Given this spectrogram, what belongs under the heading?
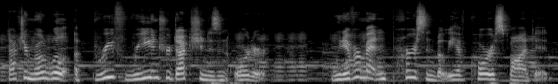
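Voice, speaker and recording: A woman voicing a pompous villain mastermind in a boy's body for a story game, with slow, theatrical, condescending menace. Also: on the high side, expressive, music in the background, natural voice. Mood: grandiose menace. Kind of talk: voiced reading of story game dialogue.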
